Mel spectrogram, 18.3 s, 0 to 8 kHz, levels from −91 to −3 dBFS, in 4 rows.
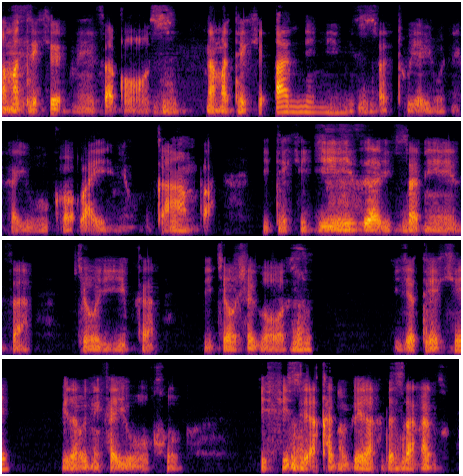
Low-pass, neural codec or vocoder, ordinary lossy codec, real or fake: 7.2 kHz; vocoder, 22.05 kHz, 80 mel bands, HiFi-GAN; AAC, 32 kbps; fake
